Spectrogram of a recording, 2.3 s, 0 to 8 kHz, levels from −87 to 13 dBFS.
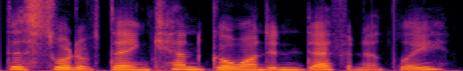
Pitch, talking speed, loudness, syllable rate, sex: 205 Hz, 205 wpm, -17 LUFS, 5.7 syllables/s, female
